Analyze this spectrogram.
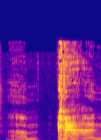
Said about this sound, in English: Oh, look, see that little cough? Don't worry, you can't catch this down the line.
